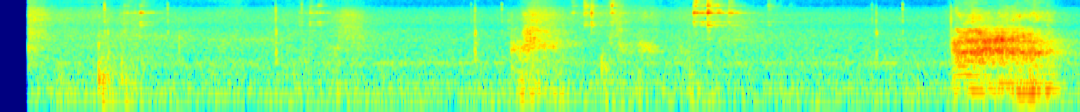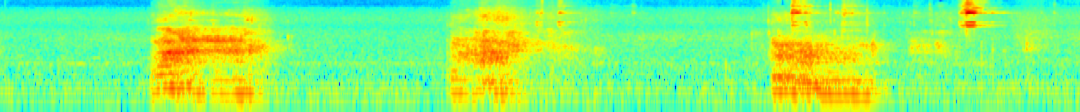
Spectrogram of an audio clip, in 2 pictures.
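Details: Rescue Wire Fox Terrier indoors, excited after finding another dog's hidden chew in its bed: four rough, broadband growling bursts about every one and a half seconds, each lasting roughly half a second, with fainter snuffling sounds before them in a small room.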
